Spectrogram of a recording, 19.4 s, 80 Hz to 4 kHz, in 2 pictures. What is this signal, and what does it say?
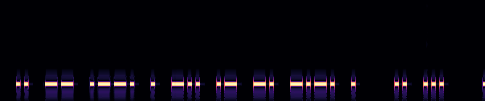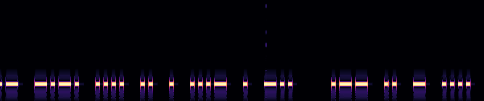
Morse code, heard as a keyed tone, about 15 wpm, spaced as for 13 wpm, 750 Hz. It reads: IMPEDANCE IS ACHIEVED WITH
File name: Morse / 13WPM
